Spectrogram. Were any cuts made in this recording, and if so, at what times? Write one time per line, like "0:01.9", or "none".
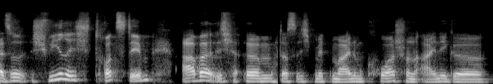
0:02.8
